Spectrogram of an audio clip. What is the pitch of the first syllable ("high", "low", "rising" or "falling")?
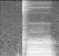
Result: low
